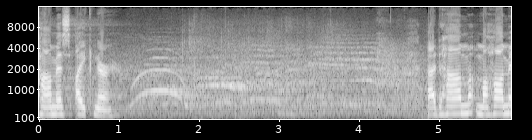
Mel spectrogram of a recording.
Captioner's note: audience cheering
